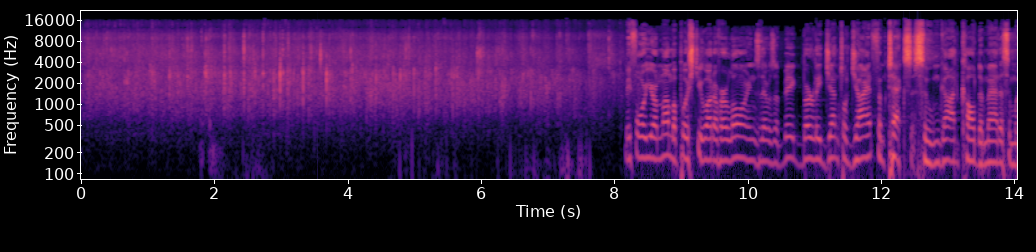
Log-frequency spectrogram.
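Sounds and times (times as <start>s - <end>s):
crowd applauding with many hands clapping: 0.0s - 8.3s
speech: 8.2s - 14.0s.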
